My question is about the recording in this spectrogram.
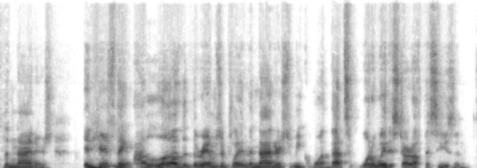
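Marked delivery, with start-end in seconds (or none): none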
